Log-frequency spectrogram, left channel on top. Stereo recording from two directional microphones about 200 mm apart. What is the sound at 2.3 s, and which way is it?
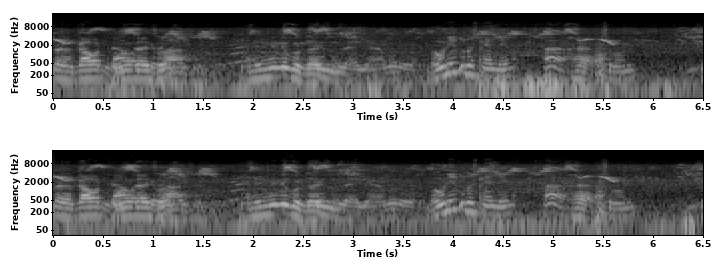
Speech, 5° left (ahead or behind).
